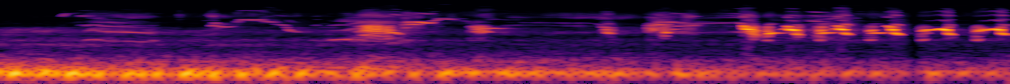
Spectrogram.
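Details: Wild gulls at a pile of pizza and leftovers: scattered squawks, then a rapid series of about eight sharp repeated cries, roughly four per second, over low background hum.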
